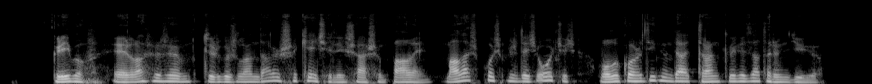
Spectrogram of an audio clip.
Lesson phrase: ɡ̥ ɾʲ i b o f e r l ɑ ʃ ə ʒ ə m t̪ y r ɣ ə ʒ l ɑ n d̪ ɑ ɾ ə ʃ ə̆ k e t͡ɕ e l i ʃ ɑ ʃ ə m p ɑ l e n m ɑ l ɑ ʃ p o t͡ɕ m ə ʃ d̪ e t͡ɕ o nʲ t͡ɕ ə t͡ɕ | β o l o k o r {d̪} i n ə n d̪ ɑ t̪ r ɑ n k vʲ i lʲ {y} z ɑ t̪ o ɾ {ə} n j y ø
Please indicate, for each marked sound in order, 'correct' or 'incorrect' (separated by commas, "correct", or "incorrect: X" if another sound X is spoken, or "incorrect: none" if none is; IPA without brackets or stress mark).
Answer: correct, incorrect: i, correct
